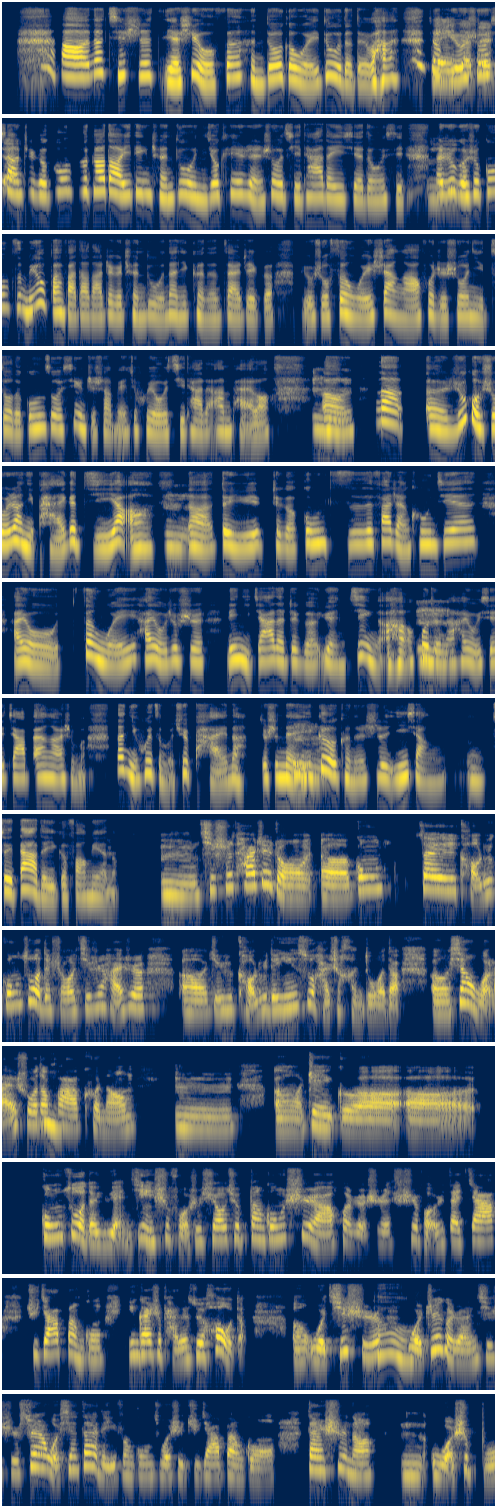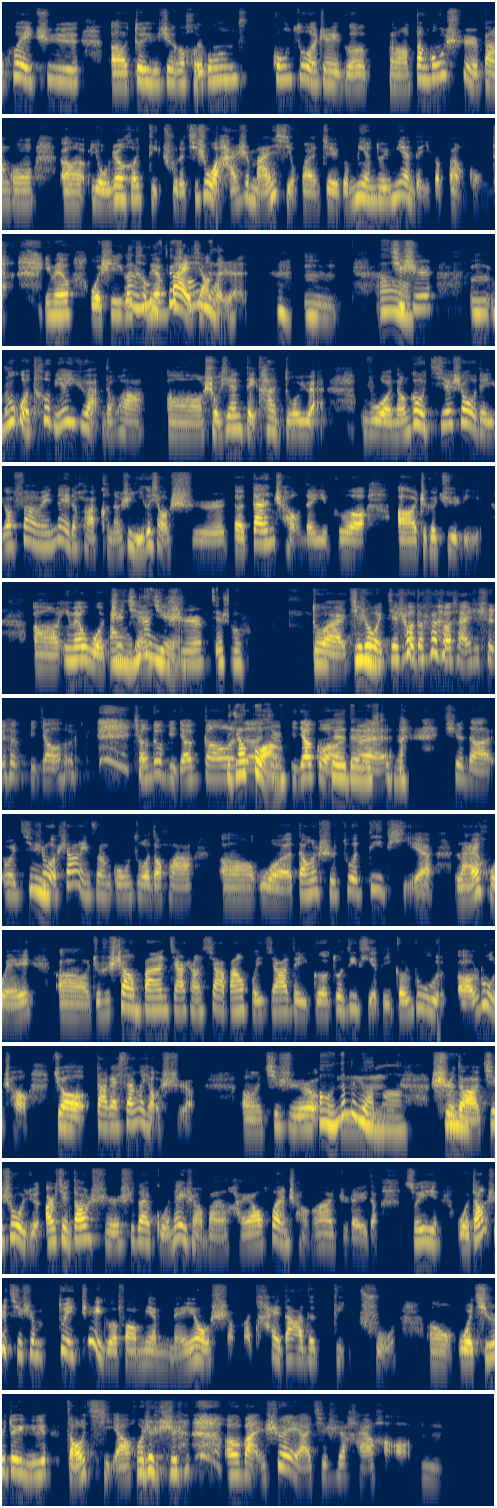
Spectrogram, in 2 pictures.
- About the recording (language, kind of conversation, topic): Chinese, podcast, 你通常怎么决定要不要换一份工作啊？
- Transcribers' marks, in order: chuckle; laughing while speaking: "对吧？"; chuckle; other background noise; laughing while speaking: "的"; other noise; laughing while speaking: "接受的范围还是比较 程度比较高的，就是比较广，对"; laughing while speaking: "或者是"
